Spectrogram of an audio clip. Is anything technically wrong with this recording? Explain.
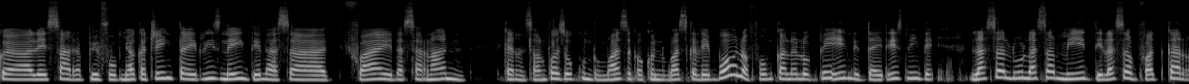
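No, nothing stood out as technically wrong when listening to this speech recording.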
